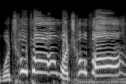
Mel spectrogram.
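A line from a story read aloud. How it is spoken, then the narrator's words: Shouting. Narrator (Chinese): 喊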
